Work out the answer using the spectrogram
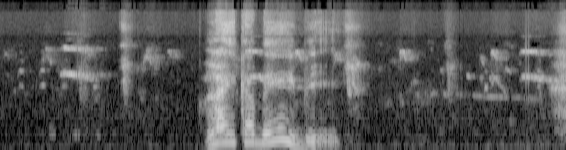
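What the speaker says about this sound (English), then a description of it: "There's a bird that is making some noise here" A bird calls loudly in the morning with a rapid, warbling burst of chirps lasting about a second, preceded and followed by fainter distant tweets, while someone speaks briefly.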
